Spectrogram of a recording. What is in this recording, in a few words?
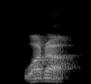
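"warak", Malay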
